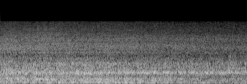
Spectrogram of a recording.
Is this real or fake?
real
